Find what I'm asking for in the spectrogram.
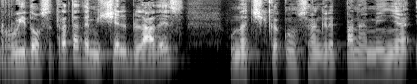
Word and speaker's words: Blades: Por cierto que el tío Rubén, a su apellido lo pronuncia Blades, Rubén Blades, y no es porque haya vivido muchos años en Nueva York,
